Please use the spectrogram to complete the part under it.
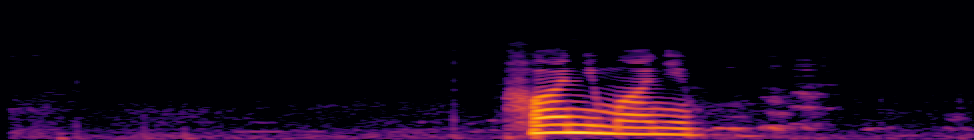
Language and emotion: Russian, neutral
